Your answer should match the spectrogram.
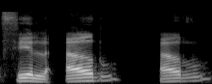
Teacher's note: RO itu di sini rnya tebal ya karena berhubungan dengan fathah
